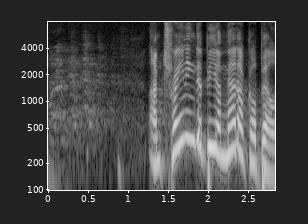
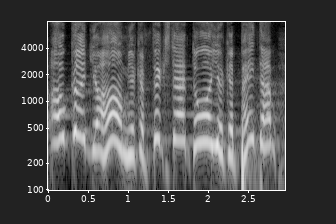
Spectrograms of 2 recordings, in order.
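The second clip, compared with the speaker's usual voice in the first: high, louder, bossy wife voice; nagging wife; 7 semitones higher, 5 dB louder than usual. Retold or imitated. Husband mimics wife listing chores in high nag. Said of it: "She's like".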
